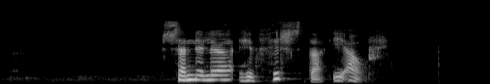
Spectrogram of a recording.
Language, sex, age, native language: Icelandic, female, 50-59, Icelandic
